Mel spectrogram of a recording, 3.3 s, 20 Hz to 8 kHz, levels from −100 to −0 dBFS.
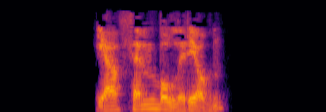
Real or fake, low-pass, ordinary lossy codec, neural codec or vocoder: real; 7.2 kHz; MP3, 24 kbps; none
